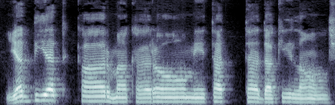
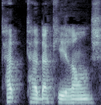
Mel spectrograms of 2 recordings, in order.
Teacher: the anuswara in akilam at the end of the word akilam is realized as a pure nasal before the following sibilant shot in shambo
